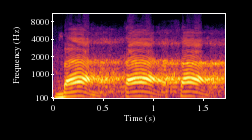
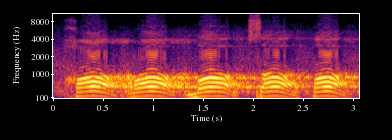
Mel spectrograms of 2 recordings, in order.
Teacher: Harokat fathah, a, pada huruf yang tipis. O, pada huruf yang tebal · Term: Harakat fathah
